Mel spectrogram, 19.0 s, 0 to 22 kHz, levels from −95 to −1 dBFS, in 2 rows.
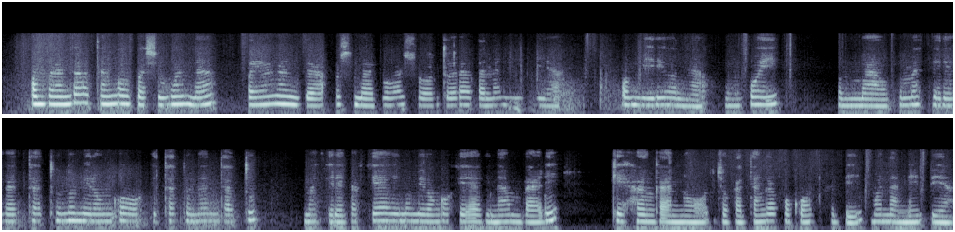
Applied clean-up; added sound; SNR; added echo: neural mask model RNNoise.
